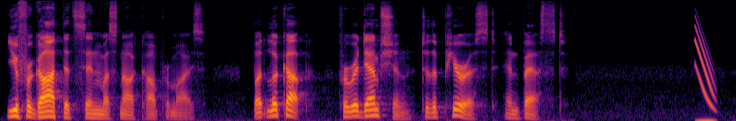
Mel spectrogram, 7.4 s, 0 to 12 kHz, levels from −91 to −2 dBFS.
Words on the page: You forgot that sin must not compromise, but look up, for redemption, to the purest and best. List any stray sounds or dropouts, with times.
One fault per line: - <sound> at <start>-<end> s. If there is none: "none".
- chirp at 6.9-7.2 s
